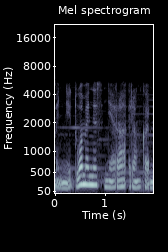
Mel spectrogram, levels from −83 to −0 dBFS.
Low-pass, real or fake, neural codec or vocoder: 5.4 kHz; real; none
